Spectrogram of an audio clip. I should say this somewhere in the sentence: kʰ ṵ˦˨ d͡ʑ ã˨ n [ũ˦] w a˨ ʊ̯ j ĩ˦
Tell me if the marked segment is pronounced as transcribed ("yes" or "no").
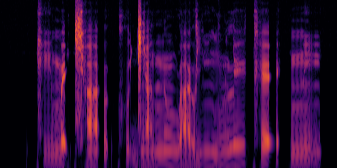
yes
